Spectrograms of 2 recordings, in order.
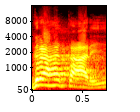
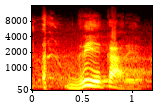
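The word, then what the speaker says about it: गृह: लोग गलती करते हैं लोग कहते हैं ग्रह कार्य से आपको होमवर्क मिला हिंदी में सुग्रह कार्य कर देते हैं ग्रह कार्य नहीं है वो है ग्रह कार्य ग्रह कार्य शुद्ध होगा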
